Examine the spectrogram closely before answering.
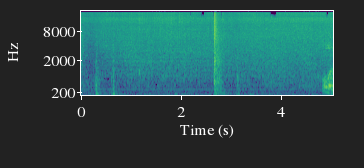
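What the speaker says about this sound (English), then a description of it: "And then drop these on the griddle," Burger patties sizzle on a buttered griddle, a steady low hiss broken by a few sharp clacks and taps as they are dropped and handled, with the frying noise swelling again near the end.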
